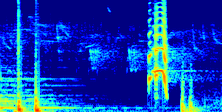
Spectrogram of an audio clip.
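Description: A few soft taps, then, about one and a half seconds in, a brief honk-like cartoon animal squeak whose pitch wavers up and down.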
